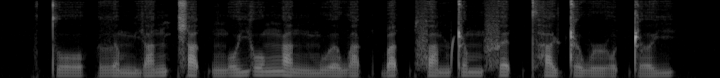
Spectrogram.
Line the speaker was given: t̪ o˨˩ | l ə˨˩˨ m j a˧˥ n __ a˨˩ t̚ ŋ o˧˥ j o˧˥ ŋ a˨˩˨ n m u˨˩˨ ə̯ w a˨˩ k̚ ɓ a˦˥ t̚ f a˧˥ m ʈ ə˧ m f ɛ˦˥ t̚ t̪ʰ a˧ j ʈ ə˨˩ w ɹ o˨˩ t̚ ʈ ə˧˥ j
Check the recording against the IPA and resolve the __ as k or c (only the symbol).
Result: c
